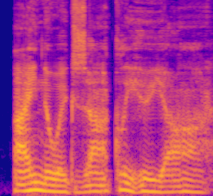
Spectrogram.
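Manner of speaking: deep, guttural but refined creature voice. Narrating a creature's sudden reply to Gawain's introduction, deep guttural creature voice. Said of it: "It was a deep, guttural voice, but refined".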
